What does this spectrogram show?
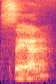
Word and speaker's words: Ceará: Agora eu vejo qual é a sílaba mais forte. Eu falo Ceará, Ceará ou Ceará. Haha, eu falo Ceará, tá aqui a sílaba mais forte, tá? Tenho a última sílaba como sendo mais forte, então ela é uma oxítona.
